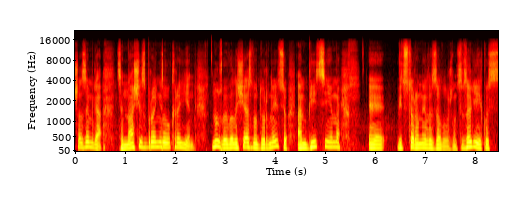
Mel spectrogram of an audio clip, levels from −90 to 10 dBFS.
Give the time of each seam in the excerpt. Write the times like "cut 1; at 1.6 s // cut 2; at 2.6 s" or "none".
cut 1; at 1.7 s // cut 2; at 2.9 s // cut 3; at 4.4 s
